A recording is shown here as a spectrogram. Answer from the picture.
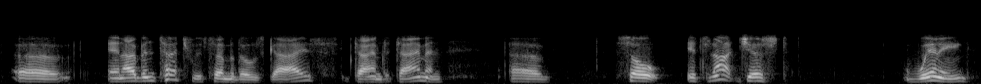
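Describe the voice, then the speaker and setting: Fairly high in pitch, a man talks at a very slow pace with long, frequent pauses. His loudness swings widely. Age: 80s+. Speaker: retired basketball coach. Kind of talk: podcast interview. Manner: halting.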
